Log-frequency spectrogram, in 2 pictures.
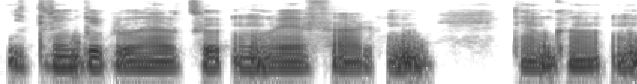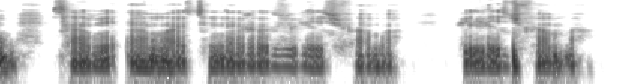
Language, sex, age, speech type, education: Nigerian Pidgin, male, 30-45, spontaneous, tertiary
